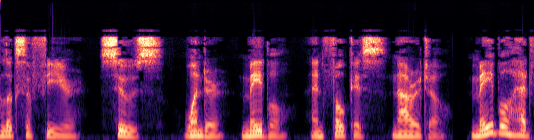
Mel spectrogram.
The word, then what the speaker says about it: Mabel: back the silence and Mabel having regained some of her original enthusiasm joined in by adding lyrics to his beatbox noises my name is Mabel it rhymes with table it also rhymes with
